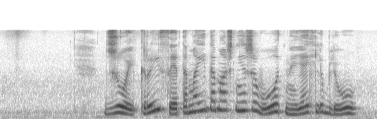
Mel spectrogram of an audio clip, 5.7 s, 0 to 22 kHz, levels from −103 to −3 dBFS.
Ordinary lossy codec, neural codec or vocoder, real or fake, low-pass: none; none; real; none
